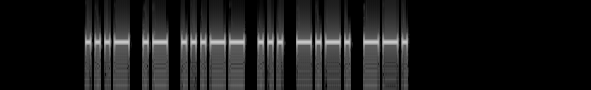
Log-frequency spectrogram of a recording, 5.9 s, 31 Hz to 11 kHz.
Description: Morse code, heard as a keyed tone, about 25 wpm, 700 Hz. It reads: VA3SCG
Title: DXCC-100 Call Signs - 6 Characters - Repeated 2x - 25wpm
